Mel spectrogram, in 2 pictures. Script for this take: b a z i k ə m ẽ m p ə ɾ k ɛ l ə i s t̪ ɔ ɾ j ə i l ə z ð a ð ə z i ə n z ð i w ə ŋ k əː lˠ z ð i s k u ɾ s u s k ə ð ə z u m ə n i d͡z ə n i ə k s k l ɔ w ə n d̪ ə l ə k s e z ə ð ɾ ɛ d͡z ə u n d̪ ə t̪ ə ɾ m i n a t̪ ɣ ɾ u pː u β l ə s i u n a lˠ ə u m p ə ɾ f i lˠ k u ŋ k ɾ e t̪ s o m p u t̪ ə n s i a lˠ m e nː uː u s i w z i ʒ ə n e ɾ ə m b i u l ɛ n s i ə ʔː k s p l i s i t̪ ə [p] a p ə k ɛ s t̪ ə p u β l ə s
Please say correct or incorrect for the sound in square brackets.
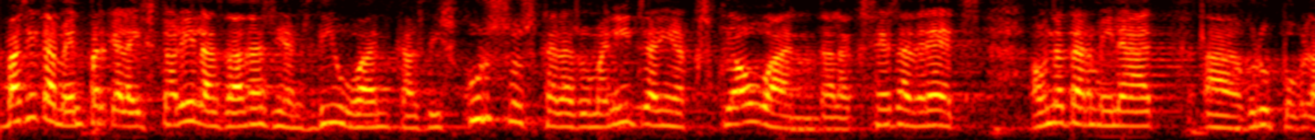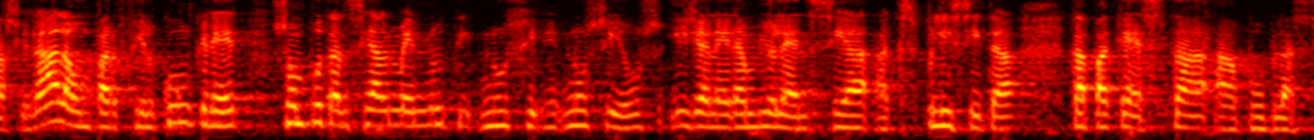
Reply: incorrect: k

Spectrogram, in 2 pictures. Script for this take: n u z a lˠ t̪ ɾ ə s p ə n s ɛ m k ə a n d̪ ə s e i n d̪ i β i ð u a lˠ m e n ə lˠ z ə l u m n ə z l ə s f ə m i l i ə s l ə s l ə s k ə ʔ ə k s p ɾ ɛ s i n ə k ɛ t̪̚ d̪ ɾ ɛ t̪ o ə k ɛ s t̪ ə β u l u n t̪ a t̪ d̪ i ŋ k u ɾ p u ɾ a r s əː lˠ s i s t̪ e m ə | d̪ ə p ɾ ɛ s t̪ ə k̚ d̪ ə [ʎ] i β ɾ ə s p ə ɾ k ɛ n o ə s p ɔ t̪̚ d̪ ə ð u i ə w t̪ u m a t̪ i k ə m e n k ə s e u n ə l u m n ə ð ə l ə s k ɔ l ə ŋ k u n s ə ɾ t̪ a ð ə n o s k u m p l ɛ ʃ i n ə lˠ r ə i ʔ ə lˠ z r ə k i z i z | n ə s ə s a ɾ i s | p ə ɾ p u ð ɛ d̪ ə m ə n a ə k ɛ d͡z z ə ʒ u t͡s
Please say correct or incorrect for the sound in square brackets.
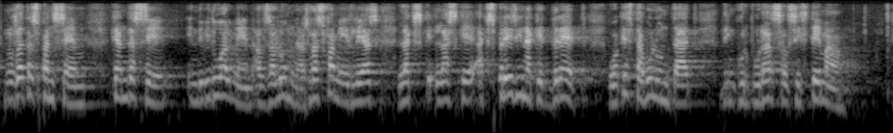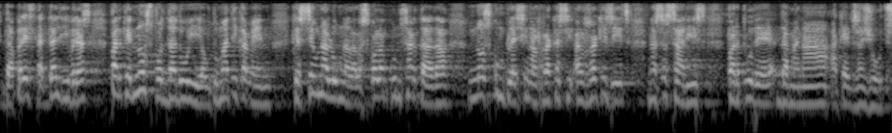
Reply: correct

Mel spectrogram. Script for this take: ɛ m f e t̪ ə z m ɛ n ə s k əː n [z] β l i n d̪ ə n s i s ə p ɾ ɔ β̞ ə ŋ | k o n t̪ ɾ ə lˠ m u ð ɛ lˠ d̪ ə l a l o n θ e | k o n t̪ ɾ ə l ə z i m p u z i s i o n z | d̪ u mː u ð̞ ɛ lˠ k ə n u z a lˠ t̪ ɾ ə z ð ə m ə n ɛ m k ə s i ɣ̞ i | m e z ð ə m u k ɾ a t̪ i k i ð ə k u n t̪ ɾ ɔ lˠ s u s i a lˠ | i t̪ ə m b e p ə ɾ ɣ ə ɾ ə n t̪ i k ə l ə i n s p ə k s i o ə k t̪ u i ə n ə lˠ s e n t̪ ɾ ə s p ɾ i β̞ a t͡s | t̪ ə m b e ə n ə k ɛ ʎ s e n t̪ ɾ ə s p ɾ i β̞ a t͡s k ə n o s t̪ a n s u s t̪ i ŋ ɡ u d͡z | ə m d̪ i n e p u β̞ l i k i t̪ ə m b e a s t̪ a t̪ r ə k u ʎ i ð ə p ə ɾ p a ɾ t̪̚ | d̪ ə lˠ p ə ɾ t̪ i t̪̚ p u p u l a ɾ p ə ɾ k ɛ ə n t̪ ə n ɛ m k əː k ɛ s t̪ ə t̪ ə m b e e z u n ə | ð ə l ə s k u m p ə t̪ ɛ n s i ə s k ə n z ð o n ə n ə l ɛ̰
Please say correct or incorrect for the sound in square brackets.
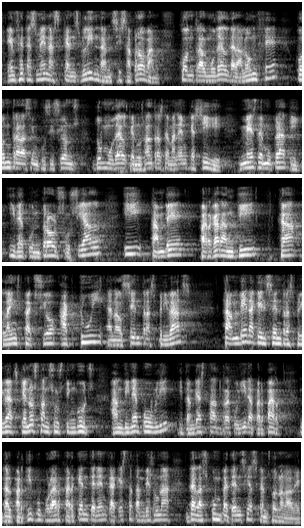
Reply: correct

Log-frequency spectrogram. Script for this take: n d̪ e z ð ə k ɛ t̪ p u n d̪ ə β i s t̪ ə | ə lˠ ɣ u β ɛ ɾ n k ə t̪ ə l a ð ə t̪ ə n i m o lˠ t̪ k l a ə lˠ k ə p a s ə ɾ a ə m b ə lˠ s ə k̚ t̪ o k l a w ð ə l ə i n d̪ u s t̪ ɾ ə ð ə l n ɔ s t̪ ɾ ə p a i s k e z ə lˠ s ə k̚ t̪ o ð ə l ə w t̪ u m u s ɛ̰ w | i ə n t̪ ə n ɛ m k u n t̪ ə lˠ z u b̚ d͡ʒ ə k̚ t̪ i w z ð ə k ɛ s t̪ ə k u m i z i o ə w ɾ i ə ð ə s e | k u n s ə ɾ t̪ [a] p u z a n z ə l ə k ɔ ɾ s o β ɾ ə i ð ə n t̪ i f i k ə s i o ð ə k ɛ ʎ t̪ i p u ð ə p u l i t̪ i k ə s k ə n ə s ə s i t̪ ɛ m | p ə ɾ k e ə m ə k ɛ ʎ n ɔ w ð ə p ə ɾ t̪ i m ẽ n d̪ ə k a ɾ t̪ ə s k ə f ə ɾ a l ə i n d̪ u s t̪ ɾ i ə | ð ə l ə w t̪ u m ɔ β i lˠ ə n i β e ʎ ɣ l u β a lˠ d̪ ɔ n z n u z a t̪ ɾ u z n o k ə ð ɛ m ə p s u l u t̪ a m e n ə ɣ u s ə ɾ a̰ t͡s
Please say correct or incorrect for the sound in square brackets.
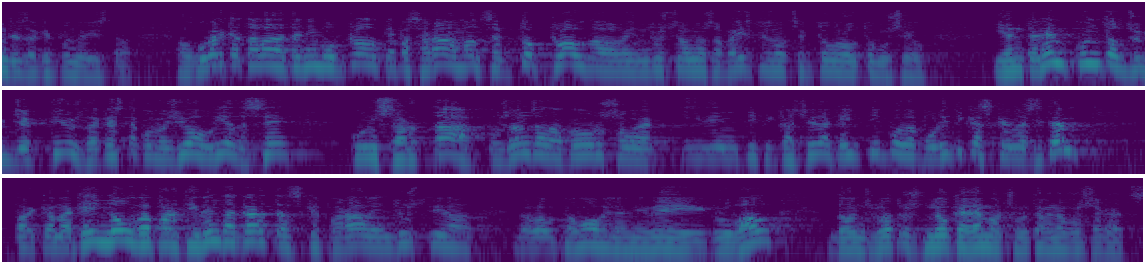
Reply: correct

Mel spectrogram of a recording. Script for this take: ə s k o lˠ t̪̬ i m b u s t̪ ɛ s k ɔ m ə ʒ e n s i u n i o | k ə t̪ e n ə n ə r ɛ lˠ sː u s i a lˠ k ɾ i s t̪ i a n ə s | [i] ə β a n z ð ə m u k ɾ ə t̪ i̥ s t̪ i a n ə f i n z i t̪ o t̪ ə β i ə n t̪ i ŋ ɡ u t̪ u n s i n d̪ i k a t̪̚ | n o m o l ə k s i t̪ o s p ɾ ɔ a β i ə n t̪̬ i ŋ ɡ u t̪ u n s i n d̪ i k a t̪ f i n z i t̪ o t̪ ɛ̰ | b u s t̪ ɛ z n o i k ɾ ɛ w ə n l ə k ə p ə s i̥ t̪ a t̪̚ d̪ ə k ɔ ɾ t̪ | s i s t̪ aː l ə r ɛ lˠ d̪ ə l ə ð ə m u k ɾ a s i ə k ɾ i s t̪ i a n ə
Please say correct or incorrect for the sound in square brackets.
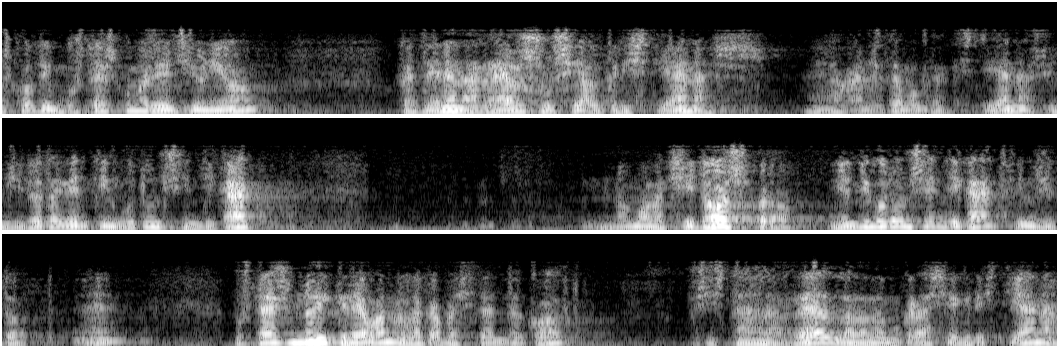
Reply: incorrect: ɛ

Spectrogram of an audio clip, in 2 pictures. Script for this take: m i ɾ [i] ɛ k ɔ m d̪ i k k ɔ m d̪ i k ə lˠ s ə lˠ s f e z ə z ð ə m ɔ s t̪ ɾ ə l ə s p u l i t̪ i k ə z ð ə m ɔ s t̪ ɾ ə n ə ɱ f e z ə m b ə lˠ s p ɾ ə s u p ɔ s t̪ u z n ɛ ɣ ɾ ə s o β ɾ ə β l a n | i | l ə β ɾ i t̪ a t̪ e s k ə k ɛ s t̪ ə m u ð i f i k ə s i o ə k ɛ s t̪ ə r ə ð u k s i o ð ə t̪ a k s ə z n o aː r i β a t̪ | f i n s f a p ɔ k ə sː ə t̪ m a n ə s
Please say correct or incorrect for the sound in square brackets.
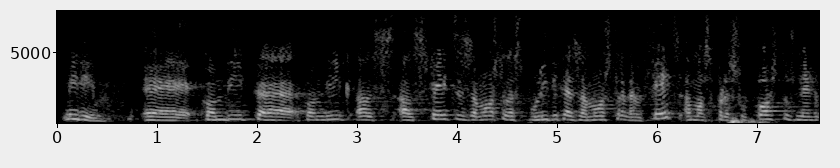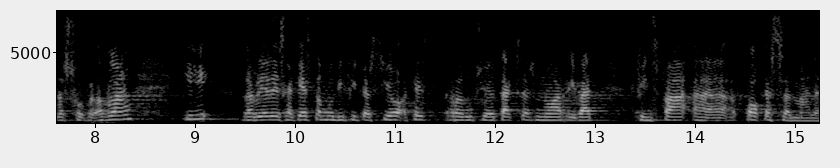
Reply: correct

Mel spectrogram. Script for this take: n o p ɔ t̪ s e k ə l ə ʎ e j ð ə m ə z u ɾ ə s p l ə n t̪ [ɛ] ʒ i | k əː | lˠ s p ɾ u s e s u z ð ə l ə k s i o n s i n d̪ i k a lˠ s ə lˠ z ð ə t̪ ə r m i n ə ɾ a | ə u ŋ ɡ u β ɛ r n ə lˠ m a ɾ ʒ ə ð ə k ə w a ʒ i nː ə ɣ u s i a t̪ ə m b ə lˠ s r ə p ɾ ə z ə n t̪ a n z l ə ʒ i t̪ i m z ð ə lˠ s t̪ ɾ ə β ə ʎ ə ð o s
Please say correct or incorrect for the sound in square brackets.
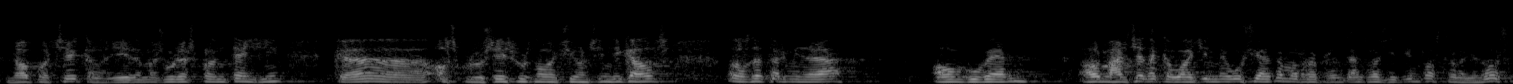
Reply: correct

